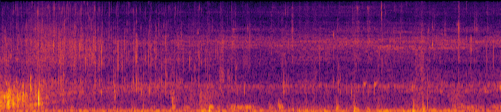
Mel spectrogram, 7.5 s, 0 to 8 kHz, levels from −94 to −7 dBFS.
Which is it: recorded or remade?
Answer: recorded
